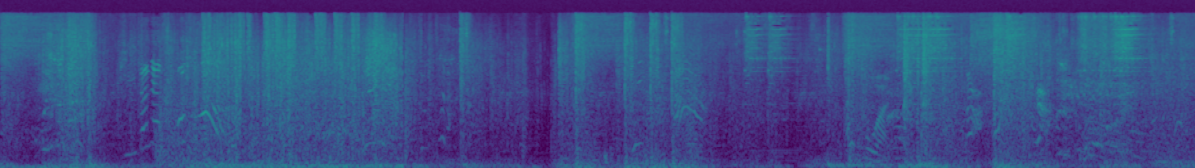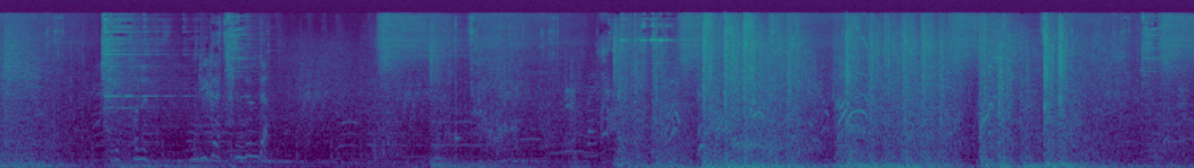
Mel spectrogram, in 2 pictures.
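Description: Gunfire and explosions crash loudly and repeatedly.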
